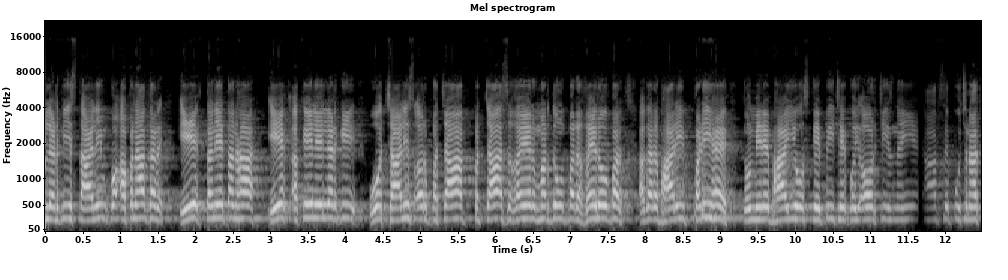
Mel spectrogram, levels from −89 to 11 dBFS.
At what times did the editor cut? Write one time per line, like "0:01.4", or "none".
0:11.4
